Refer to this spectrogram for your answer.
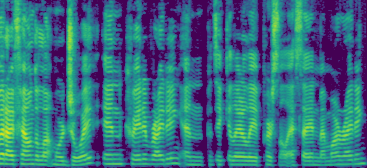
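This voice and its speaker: This woman has a Norwegian accent, a bright, sharp tone, and fairly even intonation. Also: very clean recording, silent background. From Norway. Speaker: memoirist and former academic. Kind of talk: interview conversation.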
